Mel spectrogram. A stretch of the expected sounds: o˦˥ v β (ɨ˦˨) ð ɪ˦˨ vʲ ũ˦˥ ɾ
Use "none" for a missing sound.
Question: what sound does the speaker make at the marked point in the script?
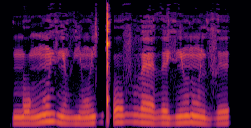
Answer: ɛ˦˨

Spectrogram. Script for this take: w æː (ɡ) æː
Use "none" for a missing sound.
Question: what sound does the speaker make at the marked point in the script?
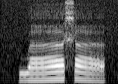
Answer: x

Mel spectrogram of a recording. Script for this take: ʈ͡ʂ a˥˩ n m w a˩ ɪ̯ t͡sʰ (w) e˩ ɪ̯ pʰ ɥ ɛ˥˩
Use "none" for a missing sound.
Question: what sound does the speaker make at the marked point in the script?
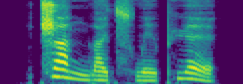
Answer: w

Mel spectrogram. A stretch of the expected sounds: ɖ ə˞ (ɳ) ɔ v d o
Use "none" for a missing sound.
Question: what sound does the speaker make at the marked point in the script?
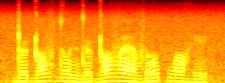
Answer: ɖ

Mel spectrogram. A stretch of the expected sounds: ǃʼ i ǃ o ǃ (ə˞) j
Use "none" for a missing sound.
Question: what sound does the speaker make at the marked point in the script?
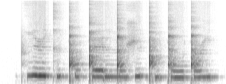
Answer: ə˞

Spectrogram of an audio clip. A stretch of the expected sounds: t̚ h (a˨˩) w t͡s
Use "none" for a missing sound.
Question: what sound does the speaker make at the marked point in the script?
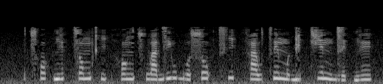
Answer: a˧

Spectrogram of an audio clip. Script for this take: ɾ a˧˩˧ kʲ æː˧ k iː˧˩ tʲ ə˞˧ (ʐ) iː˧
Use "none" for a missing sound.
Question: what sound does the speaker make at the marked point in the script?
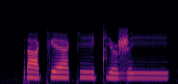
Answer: ʐ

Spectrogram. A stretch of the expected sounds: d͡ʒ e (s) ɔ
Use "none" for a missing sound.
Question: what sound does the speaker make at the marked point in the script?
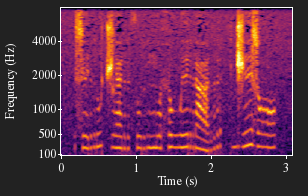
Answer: z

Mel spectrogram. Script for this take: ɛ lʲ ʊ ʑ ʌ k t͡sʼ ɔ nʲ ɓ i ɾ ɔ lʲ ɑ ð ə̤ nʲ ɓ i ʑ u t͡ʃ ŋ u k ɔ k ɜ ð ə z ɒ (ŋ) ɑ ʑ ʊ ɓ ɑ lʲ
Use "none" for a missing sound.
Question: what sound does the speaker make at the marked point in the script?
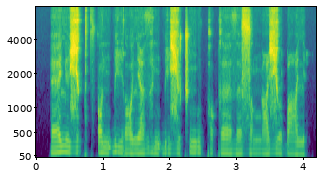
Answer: ŋ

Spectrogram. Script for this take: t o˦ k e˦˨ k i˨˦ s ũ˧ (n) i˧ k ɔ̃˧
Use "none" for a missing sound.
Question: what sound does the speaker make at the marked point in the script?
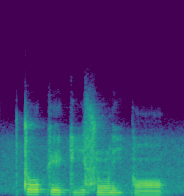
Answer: ɾ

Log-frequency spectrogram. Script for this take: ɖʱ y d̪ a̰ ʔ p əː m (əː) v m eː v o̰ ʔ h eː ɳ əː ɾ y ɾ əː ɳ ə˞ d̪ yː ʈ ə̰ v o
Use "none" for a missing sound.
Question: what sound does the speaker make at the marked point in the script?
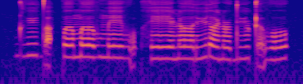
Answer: əː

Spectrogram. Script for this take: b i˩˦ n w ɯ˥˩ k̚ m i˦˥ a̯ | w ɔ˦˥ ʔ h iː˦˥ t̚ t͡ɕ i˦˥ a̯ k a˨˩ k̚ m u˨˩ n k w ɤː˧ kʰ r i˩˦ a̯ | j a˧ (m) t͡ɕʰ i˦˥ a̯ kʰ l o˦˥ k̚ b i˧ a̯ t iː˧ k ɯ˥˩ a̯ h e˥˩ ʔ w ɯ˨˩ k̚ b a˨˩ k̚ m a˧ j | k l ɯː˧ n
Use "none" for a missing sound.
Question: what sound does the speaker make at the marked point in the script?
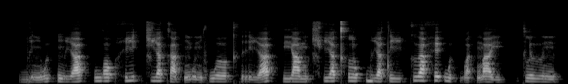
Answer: m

